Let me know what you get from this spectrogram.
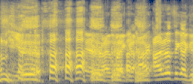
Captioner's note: laughing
